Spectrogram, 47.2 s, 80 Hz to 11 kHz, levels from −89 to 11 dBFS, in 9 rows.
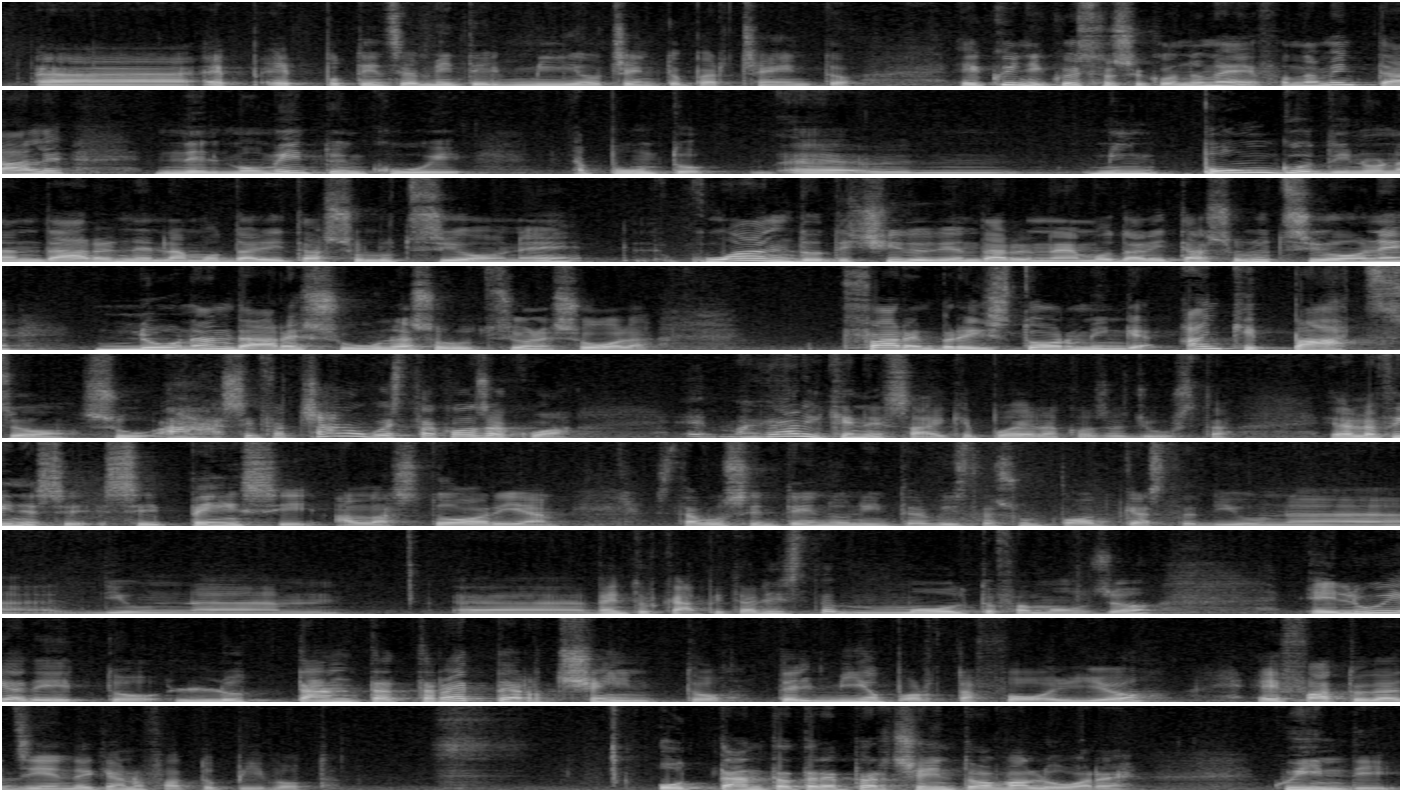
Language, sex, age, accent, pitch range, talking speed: Italian, male, 30-49, native, 150-200 Hz, 130 wpm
